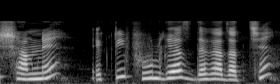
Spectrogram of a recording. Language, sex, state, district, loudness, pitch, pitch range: Bengali, female, West Bengal, Cooch Behar, -16 LUFS, 280 Hz, 240-325 Hz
